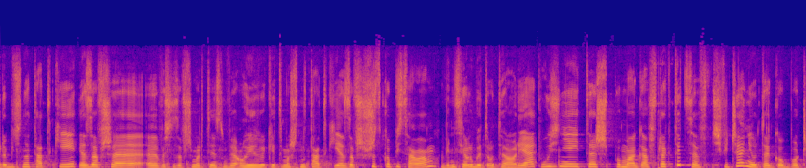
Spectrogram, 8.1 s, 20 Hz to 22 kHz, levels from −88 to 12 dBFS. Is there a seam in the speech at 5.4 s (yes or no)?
no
